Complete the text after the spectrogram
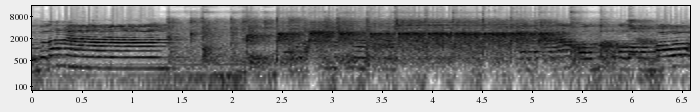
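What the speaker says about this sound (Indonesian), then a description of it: "Tepuk tangan untuk kelompok 3." Classroom applause for a student group, a steady patter of many hands clapping that swells after a voice speaks at the start and carries on loud and close to the end.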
